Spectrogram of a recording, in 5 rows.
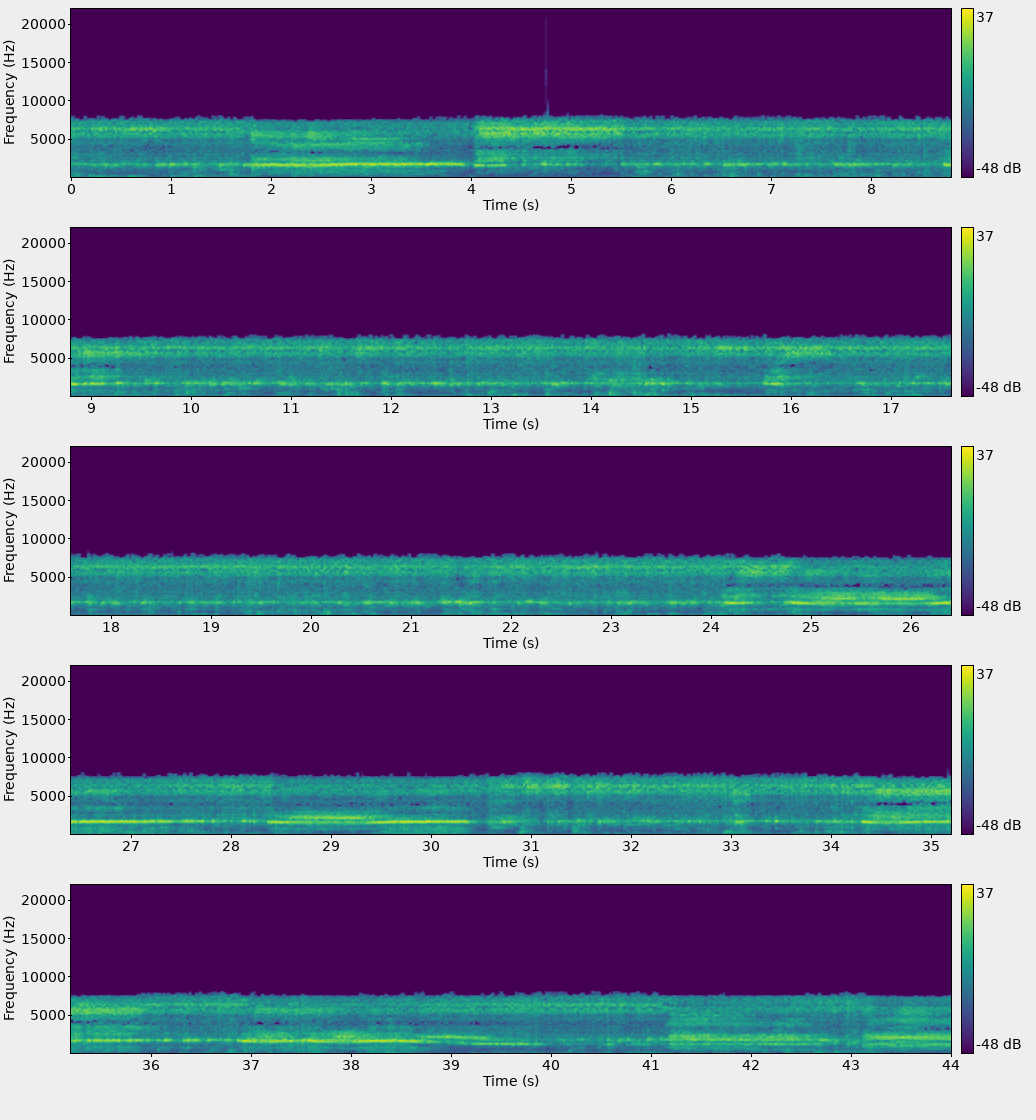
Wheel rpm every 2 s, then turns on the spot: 230, 220, 230, 230, 230, 230, 230, 230, 230, 230, 230, 230, 220, 230, 220, 230, 230, 230, 230, 180, 160, 160.
none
